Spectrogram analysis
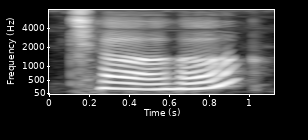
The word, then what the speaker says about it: छः: जब हम अह की मात्रा लगाते हैं ना बच्चों, तो उसका उच्चारण ह की तरह होता है। प्रातः, छः, नमः, श्वतः, प्रातः, फलतः।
